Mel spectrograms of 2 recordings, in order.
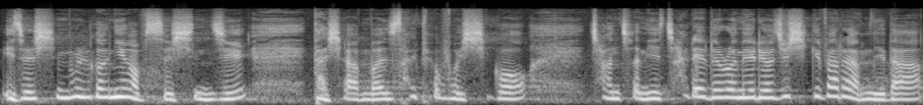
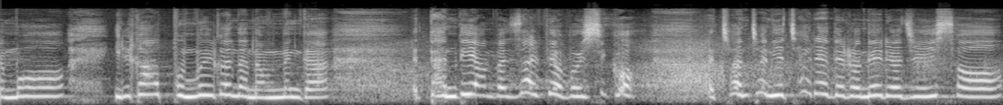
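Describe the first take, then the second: First: It is said in standard Korean. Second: It is said in Gyeongsang dialect.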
